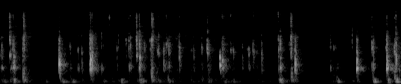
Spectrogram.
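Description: Fingertips type steadily on a black plastic keyboard with hollow, round pastel retro keycaps. The result is a quick run of light, clicky keystrokes with a bright edge and almost no ring, falling into short bursts separated by brief pauses.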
